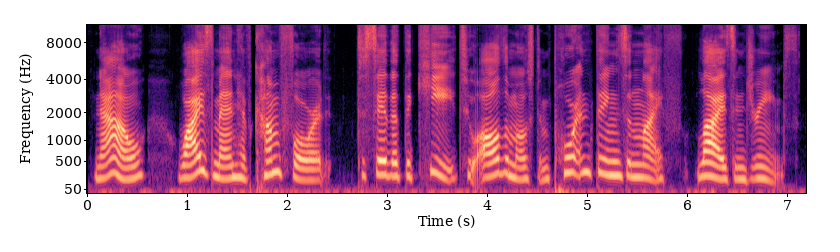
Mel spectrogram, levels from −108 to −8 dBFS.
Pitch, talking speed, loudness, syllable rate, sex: 220 Hz, 185 wpm, -20 LUFS, 4.0 syllables/s, female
